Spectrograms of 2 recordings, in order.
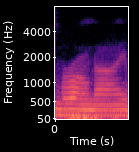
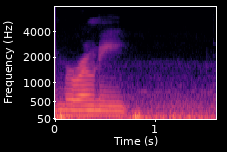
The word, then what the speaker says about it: Moroni: past life now remember i pronounced moroni moroney i just go with me guys um he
